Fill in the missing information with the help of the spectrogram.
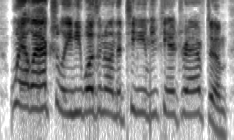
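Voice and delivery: high-pitched know-it-all impersonation; Matt Doyle. Retold or imitated. Host mimics a pundit disputing his draft win, high mocking impression. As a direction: push the voice way up, mocking a pedant's objection. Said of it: "That was my Matt Doyle impersonation".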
